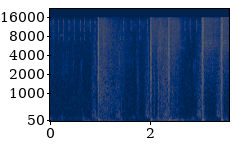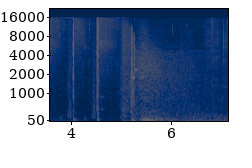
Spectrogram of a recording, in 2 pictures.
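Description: Metal weapon blows clang against a robot.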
